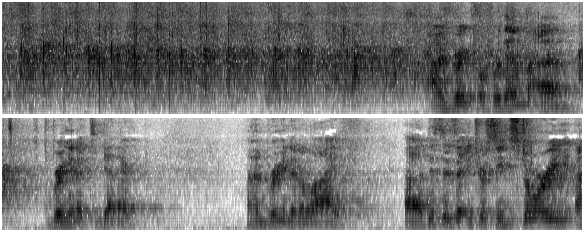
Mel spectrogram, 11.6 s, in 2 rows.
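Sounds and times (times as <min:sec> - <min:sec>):
audience applause: 0:00.0 - 0:06.1
speech: 0:04.3 - 0:07.3, 0:08.2 - 0:11.5.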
